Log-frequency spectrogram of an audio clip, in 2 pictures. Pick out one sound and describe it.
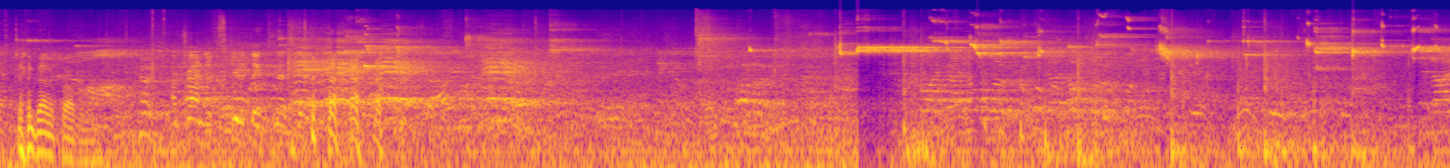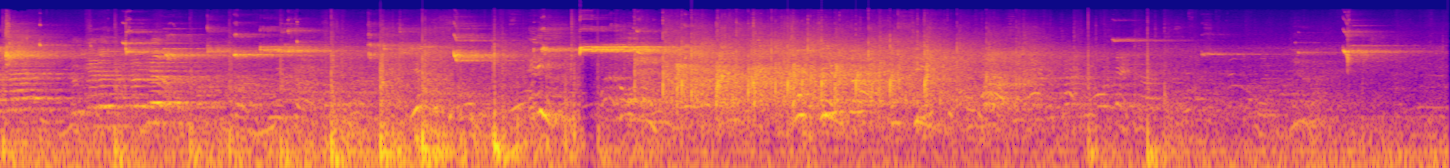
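Spectators chatter in an echoing gym.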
